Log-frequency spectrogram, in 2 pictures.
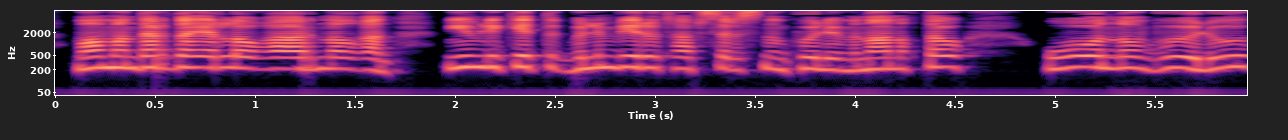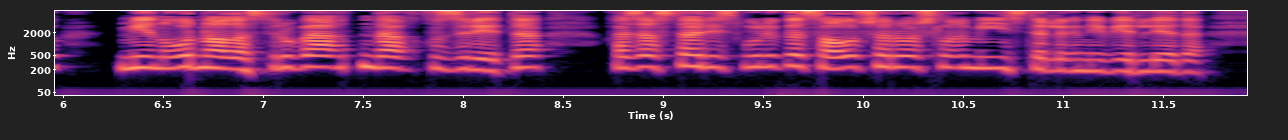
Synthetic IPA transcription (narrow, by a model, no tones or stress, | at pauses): mɑmɑnd̪ɑɾd̪ɑjɑɾlˠɑwʁɑːɾnɑlˠʁɑnme̞mle̞kʲe̞t̪ːɪk̚bɪlɪmbe̞ɾut̪ʰɑpsəɾəsənəŋkʲʰɵle̞mɪnɑnəq̚t̪ɑw | wo̞nəbɵlu | me̞nwo̞ɾnɑlˠɑst̪əɾubɑʁət̪ənd̪ɑʁəqʰʊzɪɾe̞t̪ɪ | qʰɑzɑqst̪ɑnɾe̞spublijkɑsəɑlˠəʃɑɾuɑʃəlˠəʁəmijnijst̪ɾlɪɡʲɪne̞be̞ɾɪle̞d̪ɪ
